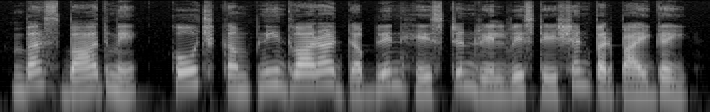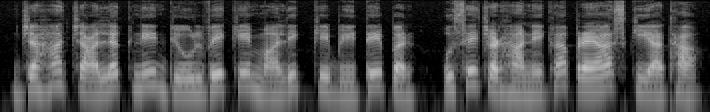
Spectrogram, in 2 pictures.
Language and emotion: Hindi, neutral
